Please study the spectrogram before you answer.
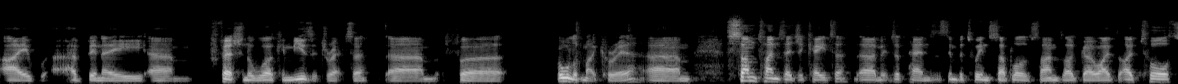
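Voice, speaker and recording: A man with a London English accent, talking casually and haltingly as an interview guest. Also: lowish voice, no room sound. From London, England. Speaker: music director and vocal teacher.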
